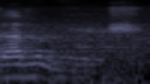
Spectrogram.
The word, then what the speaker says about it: درویش: بولا جاتا ہے، اور اس کا صحیح تلفظ کیا ہے؟ درویش۔ ایک درویش کو میں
